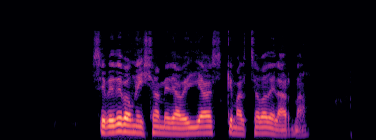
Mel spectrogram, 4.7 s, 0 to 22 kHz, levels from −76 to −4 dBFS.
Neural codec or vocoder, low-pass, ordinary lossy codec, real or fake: none; 9.9 kHz; MP3, 48 kbps; real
